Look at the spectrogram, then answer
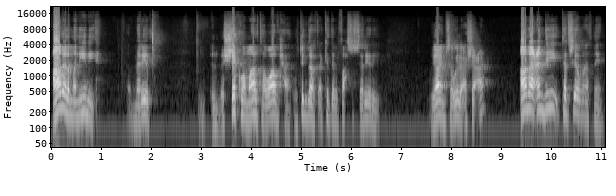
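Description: Fast-talking man. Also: on the high side, lively intonation, a little mellow. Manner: explaining, frequent "you know how?" asides. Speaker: clinician guest. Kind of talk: casual clinical discussion.

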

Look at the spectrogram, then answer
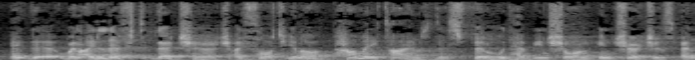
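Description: Brief: man from Jerusalem, earnest, lively storyteller, echoey lo-fi hall recording. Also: medium pitch, a little hiss or hum. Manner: earnest, lively, with frequent fillers and quoted dialogue. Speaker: speaker recounting personal experiences. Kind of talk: personal storytelling talk. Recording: echoey hall, dull lo-fi sound.

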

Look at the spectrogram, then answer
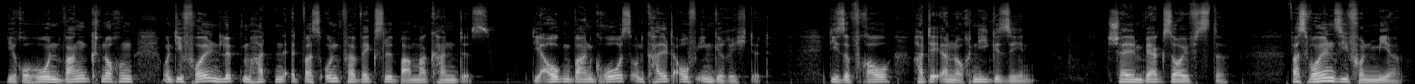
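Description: This scripted audiobook narration comes from a man with a mid-range voice who keeps his reading steady and measured. The sound is dry and studio-grade.

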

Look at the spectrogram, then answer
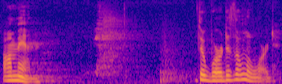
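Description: Slow, solemn woman reading in echoing church. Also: fairly low pitch, animated, a little mellow. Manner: measured, solemn. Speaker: lector. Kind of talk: formal scripture reading. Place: large reverberant church interior. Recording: echoing church with long reverb.

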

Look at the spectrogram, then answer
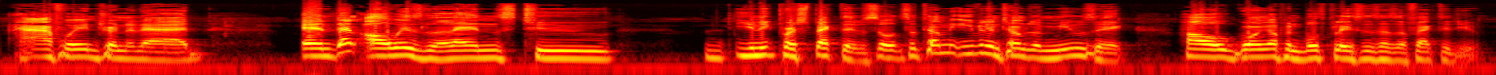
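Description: A man hosting an interview show, first narrating an intro, then asking questions in a lively way with frequent restarts. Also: mid-range voice, measured pace. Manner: lively, repeats words and restarts often as he asks questions. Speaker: show host.

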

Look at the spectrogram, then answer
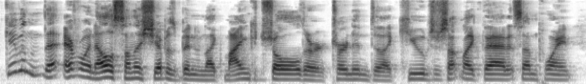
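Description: A man's voice: mid-range voice, lively intonation, a little fast, darkish tone. A man co-hosting a podcast, chatting casually and joking as he reacts to a recap, laughing often. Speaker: podcast co-host.

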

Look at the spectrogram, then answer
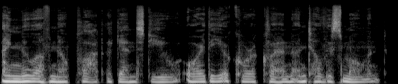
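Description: A man voicing a woman under oath who speaks heavy and quiet. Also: mid-range voice, flat delivery, moderate pace, breathy edge, no echo, studio quality, voice pushed up. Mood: solemn.

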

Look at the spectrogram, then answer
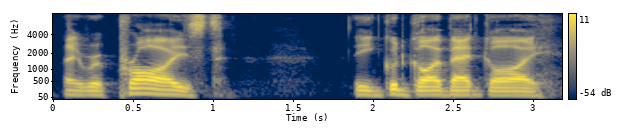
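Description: A man's voice: on the low side, fairly even intonation, slow pace, no echo, clean studio sound. A man co-hosting a podcast in casual chat, laid-back and chiming in with short agreements and jokes. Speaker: podcast co-host.

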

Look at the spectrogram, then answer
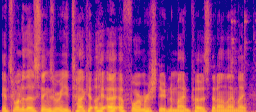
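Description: This co-host of a podcast, an American man from Texas, rants sarcastically and swears through casual, opinionated conversation. His mid-range voice is brisk with a darkish tone, recorded at studio quality with no echo.

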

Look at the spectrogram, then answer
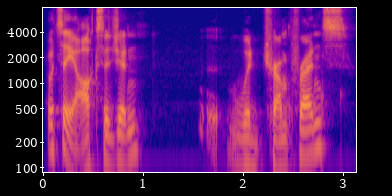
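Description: Podcast co-host, male, nasal and congested from a cold, deadpan wit. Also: mid-range voice, slow. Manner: dry, deadpan jokes. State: stuffy nose from a cold. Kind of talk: casual chat.

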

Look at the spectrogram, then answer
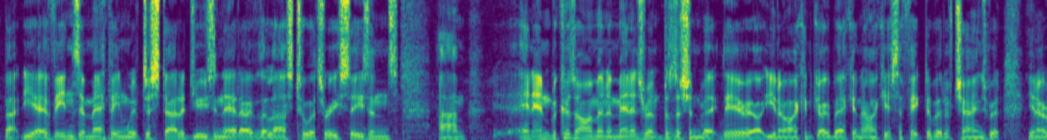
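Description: New Zealand firefighter, mid-pitch male voice, talks in halting bursts with frequent fillers. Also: darkish tone, clean tone. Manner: halting, many ums and restarts, good-humoured. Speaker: visiting wildfire task force leader. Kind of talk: interview answers.

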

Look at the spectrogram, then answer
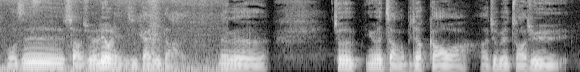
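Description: A man's voice: mid-range voice, fairly even intonation, a little fast, warm tone, slight background noise. A man from Taiwan with a Taiwanese Mandarin accent, chatting casually with friends as a guest. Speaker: podcast guest.

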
